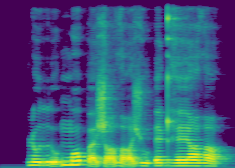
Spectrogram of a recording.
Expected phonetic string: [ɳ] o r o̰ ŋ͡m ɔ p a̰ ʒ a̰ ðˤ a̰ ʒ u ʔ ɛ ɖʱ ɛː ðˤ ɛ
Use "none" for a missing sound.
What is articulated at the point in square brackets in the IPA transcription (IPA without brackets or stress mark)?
ɳ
